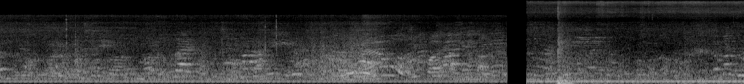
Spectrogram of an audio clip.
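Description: From the start until 5.27 s, the everyday sound is dull, with nothing above 10.5 kHz and faint new background noise well below the signal. It clears after a 200 ms silence, likely an input switched to a poorer device. The unchanged level, the gap, and the shift in background noise set it apart from a plain filtering fault.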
